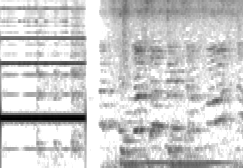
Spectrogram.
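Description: A loud, steady, high test-tone beep from a colour-bars editing effect, lasting just under a second and cutting off suddenly. It is followed by a low steady hum with background noise.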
